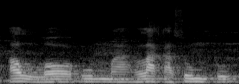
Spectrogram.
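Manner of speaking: a low, soft, mechanical prayer recital; mock rote reading. Shown as a demonstration. Teacher showing pupils rote prayer reading, low mumble.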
